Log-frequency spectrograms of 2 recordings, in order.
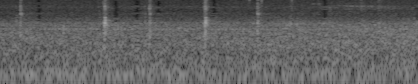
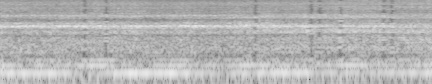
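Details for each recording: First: Bolens riding lawn mower: sharp, irregular clicks with no cranking when the ignition is jumped with a wire, same as turning the key; failed starter solenoid not engaging the starter. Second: Bolens riding lawn mower that would not start, after replacing the bad starter solenoid: small engine runs at a steady, even pace with bright high buzz, no misses or knocks; healthy running.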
